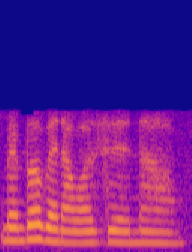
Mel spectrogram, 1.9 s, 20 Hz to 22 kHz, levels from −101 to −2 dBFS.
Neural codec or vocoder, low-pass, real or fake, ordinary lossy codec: none; 3.6 kHz; real; MP3, 32 kbps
